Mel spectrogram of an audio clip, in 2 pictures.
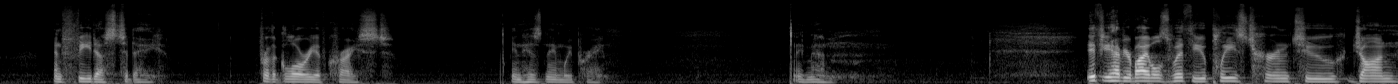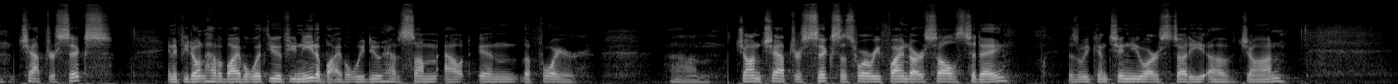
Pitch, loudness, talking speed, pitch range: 125 Hz, -25 LUFS, 145 wpm, 115-135 Hz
